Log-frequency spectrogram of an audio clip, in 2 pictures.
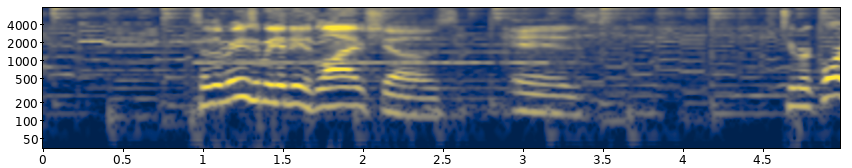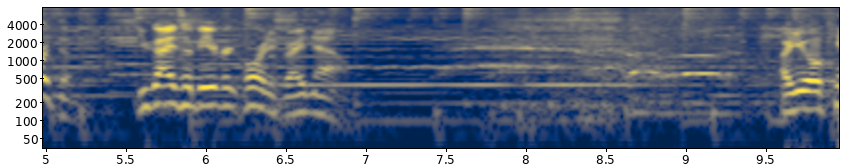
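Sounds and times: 
speech: 1.0 - 3.5, 4.6 - 7.0, 9.6 - 9.9
live audience yelling and screaming: 7.4 - 9.8.

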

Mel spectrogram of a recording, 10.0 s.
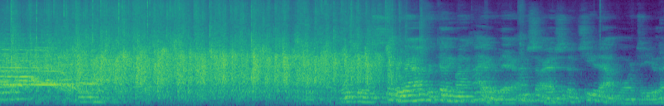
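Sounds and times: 
crowd applause: 0.0 - 6.2
speech: 8.7 - 9.9.

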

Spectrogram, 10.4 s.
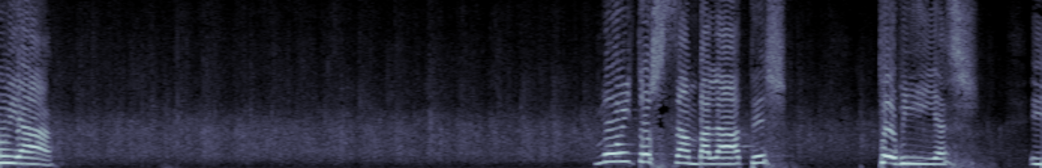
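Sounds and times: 
speech: 0.1 - 0.6, 6.0 - 8.0, 8.8 - 10.4
audience applause: 0.6 - 6.9, 7.8 - 9.3.

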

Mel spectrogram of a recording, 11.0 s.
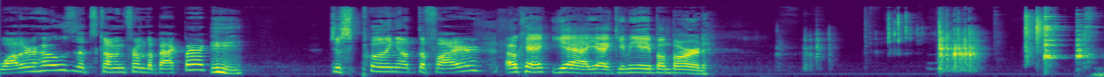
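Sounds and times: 
speech: 0.0 - 2.5, 3.3 - 7.2
small die clattering on a hard table: 8.0 - 11.0.

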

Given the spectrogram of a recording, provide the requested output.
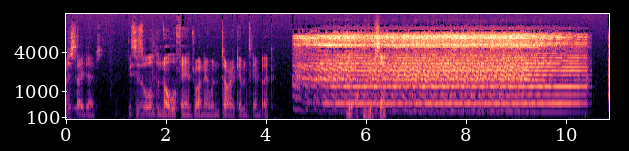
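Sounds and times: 
speech: 0.0 - 4.7, 5.6 - 6.6
extended air horn blast: 4.6 - 10.8.

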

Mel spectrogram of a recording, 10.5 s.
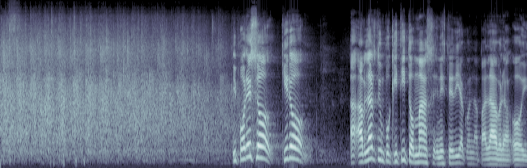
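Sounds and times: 
audience applauding: 0.0 - 5.2
speech: 4.6 - 6.2, 7.0 - 10.5.

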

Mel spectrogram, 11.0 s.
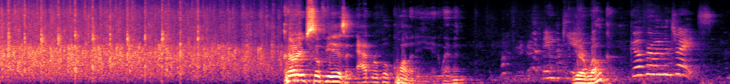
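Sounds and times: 
audience applause for a brave ten-year-old girl: 0.0 - 5.0
speech: 4.3 - 7.1, 8.6 - 10.4
laughter: 7.4 - 8.8.

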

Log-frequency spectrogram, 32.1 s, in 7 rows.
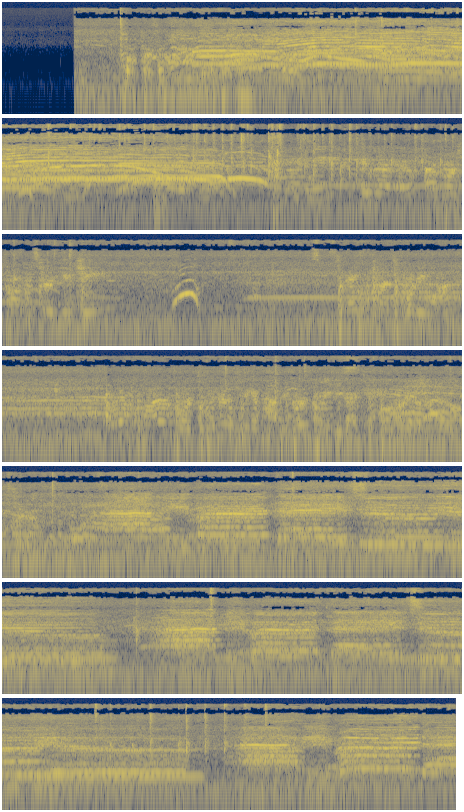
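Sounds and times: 
steady low engine rumble inside an airplane cabin: 0.7 - 32.1
speech: 1.2 - 2.9, 15.0 - 23.1
youth choir singing in harmony aboard an airplane: 19.3 - 32.1.

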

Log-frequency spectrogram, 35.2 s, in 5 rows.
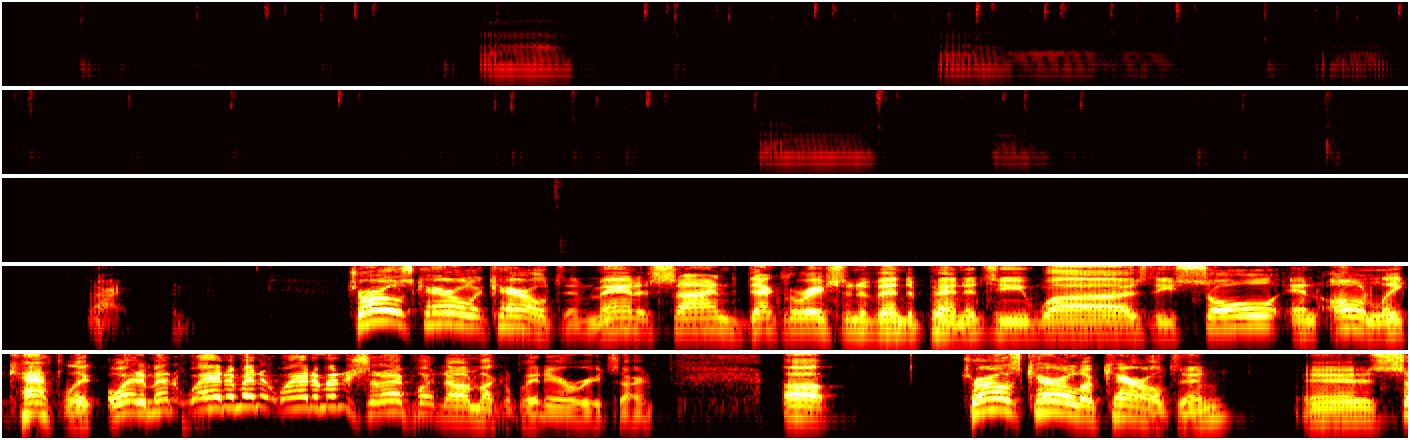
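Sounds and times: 
typing a message on a computer keyboard: 0.3 - 13.8, 16.1 - 17.2
speech: 22.8 - 32.4, 33.0 - 35.1.

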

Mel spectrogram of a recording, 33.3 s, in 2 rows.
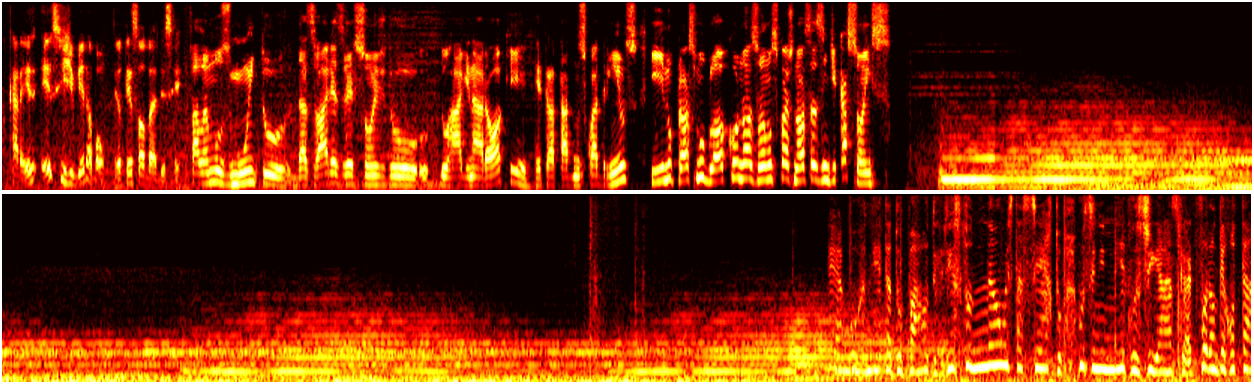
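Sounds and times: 
speech: 0.2 - 11.9, 12.5 - 13.0, 28.8 - 33.3
deep sustained alarm horn blaring: 12.2 - 30.5.

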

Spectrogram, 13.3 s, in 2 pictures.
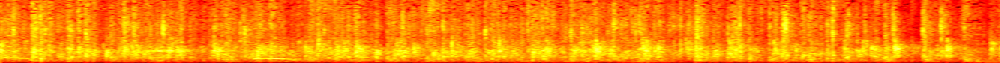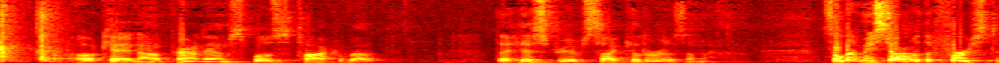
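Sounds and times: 
audience applause: 0.0 - 7.1
speech: 7.2 - 9.3, 10.0 - 11.6, 12.2 - 13.3.

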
